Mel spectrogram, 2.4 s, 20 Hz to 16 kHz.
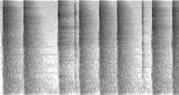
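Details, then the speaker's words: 1942 Harley WLC/WLA 45ci being rebuilt: the second-gear clearance plate bolts are tapped, giving sharp, crisp rings with no rattle. The bolts are tight and solid. "It's strong. See how hard it is? Yeah, pretty good."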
